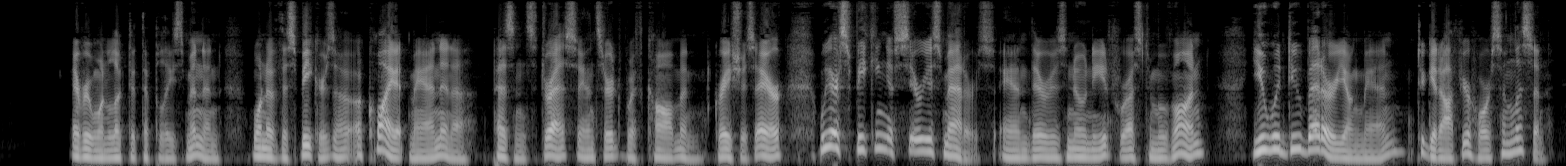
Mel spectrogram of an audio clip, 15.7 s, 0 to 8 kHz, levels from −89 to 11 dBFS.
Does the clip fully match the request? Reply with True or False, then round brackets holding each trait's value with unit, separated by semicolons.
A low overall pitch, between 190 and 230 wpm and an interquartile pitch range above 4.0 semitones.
True (105 Hz; 205 wpm; 5.5 semitones)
